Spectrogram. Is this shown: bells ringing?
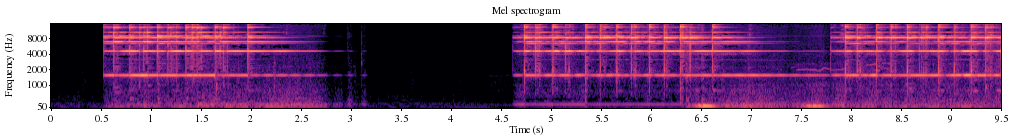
yes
